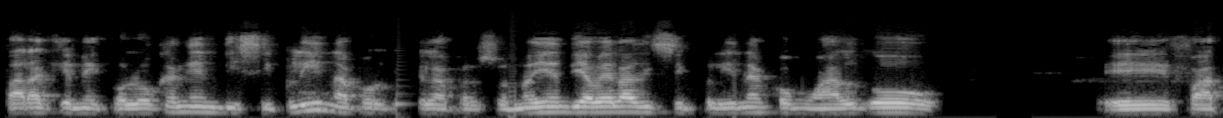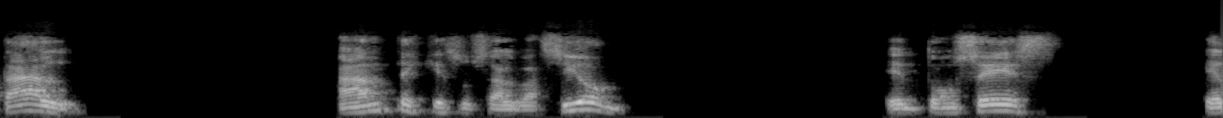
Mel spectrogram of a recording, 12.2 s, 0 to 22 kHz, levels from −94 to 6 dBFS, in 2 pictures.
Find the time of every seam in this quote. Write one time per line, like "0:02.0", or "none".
none

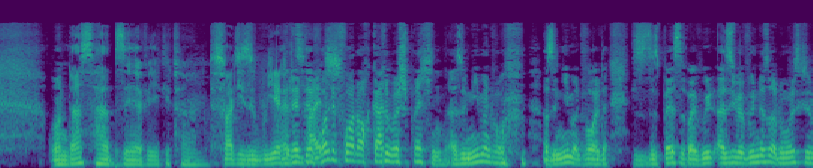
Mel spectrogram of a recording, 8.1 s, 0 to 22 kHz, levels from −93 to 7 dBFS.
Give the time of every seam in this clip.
0:01.2
0:03.8
0:06.9

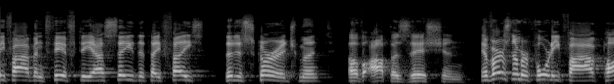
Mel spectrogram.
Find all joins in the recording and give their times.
0:02.2
0:03.4
0:04.7

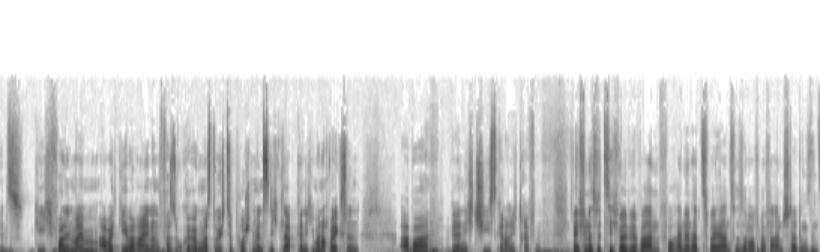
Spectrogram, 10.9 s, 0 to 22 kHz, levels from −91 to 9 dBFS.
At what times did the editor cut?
none

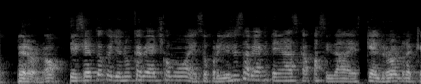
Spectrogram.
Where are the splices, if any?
0:01.6

